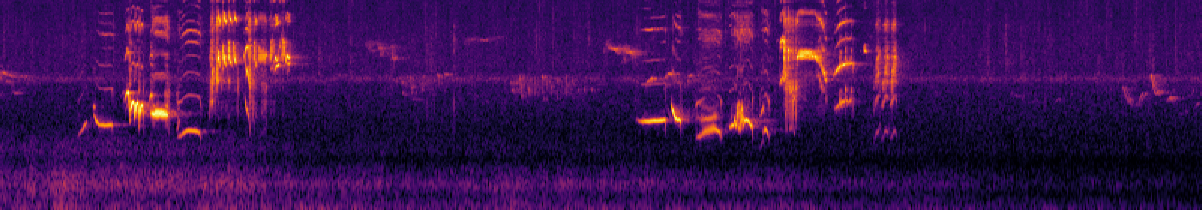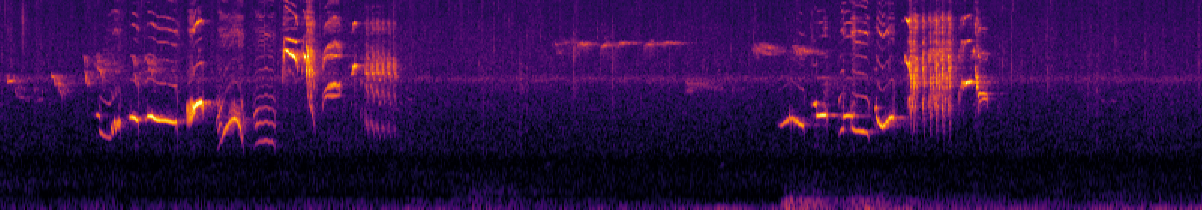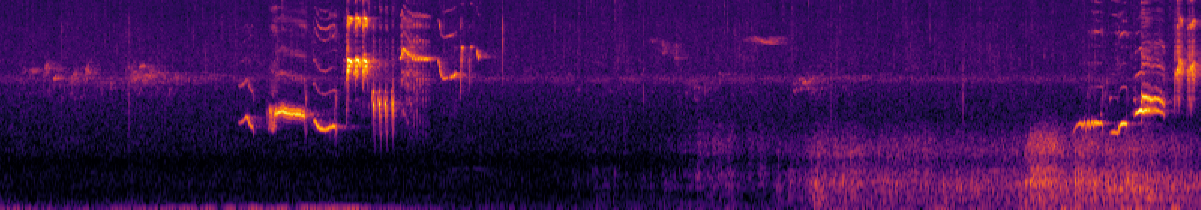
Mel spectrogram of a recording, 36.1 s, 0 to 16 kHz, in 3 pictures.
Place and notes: Merle et orage, puis grillons.
Tascam DAP-1 Micro Télingua, Samplitude 5.1
Massignieu-de-Rives, France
